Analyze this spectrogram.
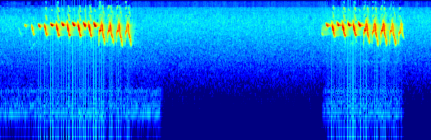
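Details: Nashville Warbler (Leiothlypis ruficapilla) singing twice: a high, rapid series of thin sweet notes speeding into a lower, faster trill, each song about two seconds long; one of several song variants.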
